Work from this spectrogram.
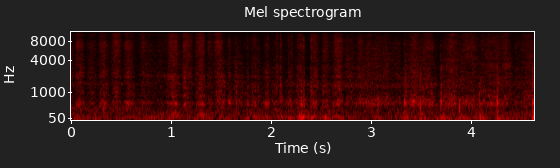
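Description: Several fingertips rub and scratch across a flat sheet of coarse, rough woven fabric. The result is a continuous, irregular, bright scratchy texture with soft, low-level pulses of friction.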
